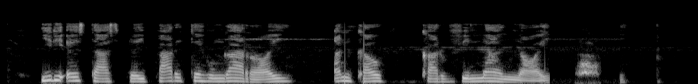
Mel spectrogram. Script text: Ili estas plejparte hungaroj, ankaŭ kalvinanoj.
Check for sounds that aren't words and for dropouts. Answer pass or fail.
fail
